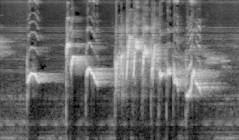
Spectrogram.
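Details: Green leafbird song used as a lure to excite untrained birds into singing: two held whistles rising in steps, then a quick jumbled run of chirps sliding down, over a low hum.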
